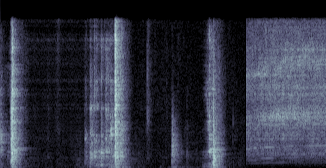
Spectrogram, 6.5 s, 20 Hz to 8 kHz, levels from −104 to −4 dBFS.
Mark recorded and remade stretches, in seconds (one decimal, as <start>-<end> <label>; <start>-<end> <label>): 0.0-0.5 recorded; 0.5-2.2 remade; 2.2-6.5 recorded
